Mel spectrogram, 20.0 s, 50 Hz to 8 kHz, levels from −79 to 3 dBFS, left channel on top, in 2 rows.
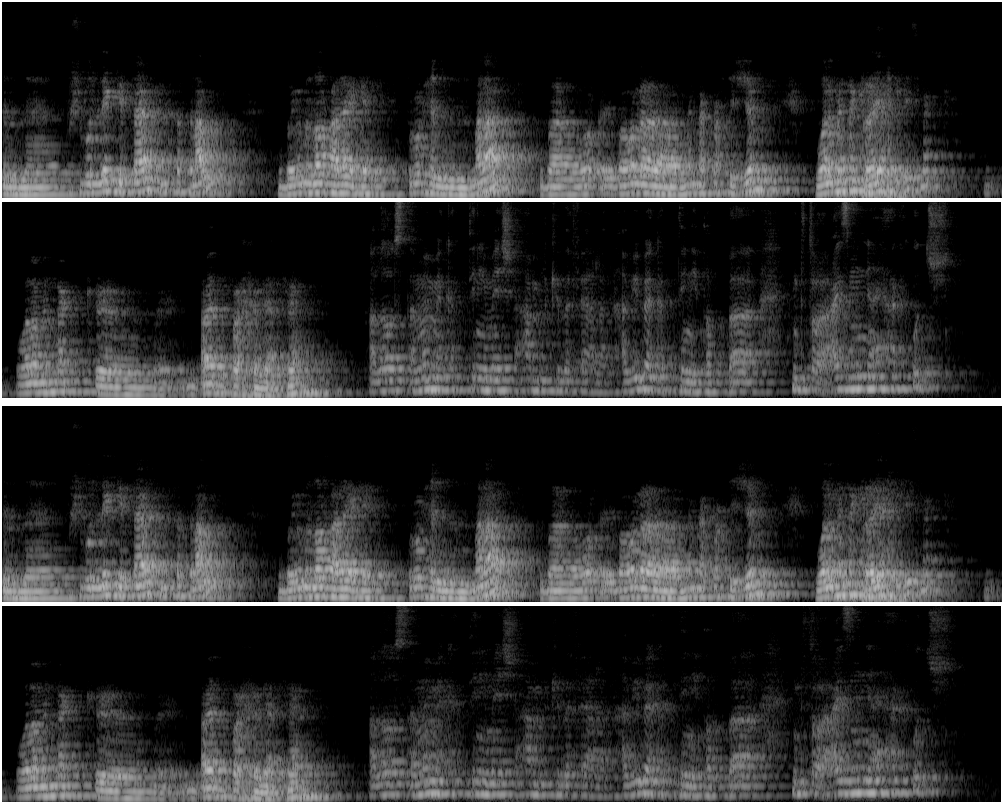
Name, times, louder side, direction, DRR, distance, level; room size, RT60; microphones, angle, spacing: voice 1, 0.0-2.1 2.8-3.8 4.1-5.1 5.4-7.6 8.1-9.3 9.8-10.7 10.9-13.0, equal, 20° left, -3 dB, 1.1 m, -26 dB
voice 2, 13.7-19.4, equal, 45° left, 1 dB, 1.4 m, -34 dB
13.5 x 5.7 x 3.0 m, 0.95 s
head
